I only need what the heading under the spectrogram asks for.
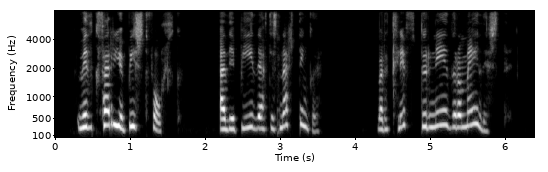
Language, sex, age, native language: Icelandic, female, 18-19, Icelandic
